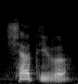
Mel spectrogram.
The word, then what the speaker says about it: Xàtiva: El so inicial de la paraula xàtiva. Fixa't en el so inicial d'aquesta paraula. Xàtiva. Per a reproduir el so de la paraula xàtiva, cal que facis el soroll que emets quan vols demanar silenci.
